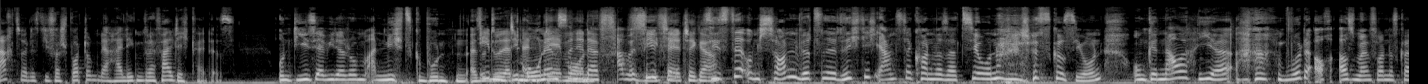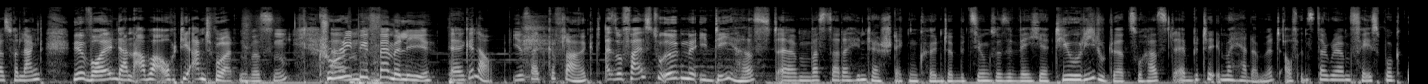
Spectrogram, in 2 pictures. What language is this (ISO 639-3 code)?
deu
